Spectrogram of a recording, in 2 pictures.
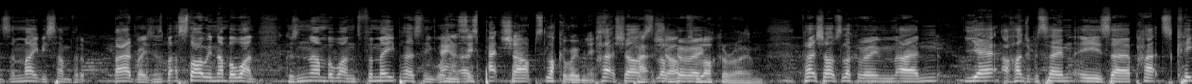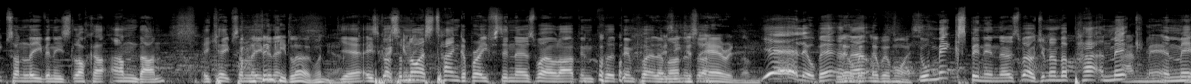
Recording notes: Live at the Crafty Casks. At a local micropub (the Crafty Casks) for part 1 of a live recording. They brought some friends along for the ride!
